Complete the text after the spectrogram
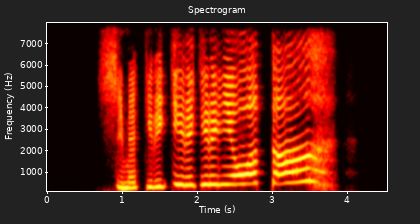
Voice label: woman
